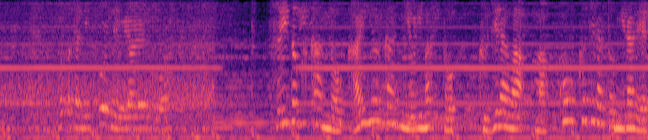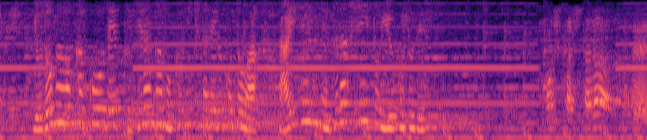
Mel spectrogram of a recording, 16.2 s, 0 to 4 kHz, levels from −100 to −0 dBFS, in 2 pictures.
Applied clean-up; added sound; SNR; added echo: none; Wind instrument, woodwind instrument; 12 dB; reverberation time 2.8 s.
